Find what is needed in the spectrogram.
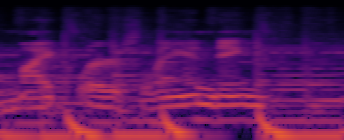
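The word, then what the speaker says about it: Mickler's Landing: nice beachfront Park called Michael's landing and you look at the spelling looks like Mickler but it's pronounced Michael's Landing that has a very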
